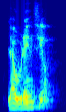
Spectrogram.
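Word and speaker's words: lawrencio: El Laurention, espérate, es que tiene una W. Nunca he sabido cómo se pronuncia la maldita W. Es Laurencio, Ajá.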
